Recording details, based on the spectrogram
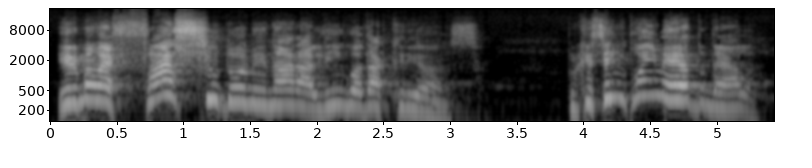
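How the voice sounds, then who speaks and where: High-voiced Brazilian pastor teaching. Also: male voice, animated, moderate pace, fairly bright tone. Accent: Brazilian Portuguese. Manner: emphatic, repeats key phrases, asks the congregation questions. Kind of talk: teaching sermon.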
